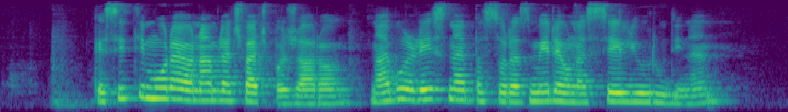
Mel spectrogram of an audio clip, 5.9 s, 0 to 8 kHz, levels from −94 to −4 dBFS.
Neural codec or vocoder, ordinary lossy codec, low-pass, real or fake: none; none; 7.2 kHz; real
